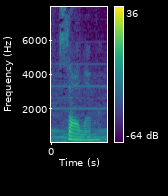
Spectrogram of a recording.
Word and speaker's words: solemn: a voiceless consonant finally the letter N is silent in some words and it's not pronounced at all here are some examples of words that have a silent n condemn Autumn solemn damn him did you notice how the N is not pronounced in any of these words now it's time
